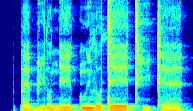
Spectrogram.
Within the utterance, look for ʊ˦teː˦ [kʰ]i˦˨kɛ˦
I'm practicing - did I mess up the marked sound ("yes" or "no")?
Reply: yes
